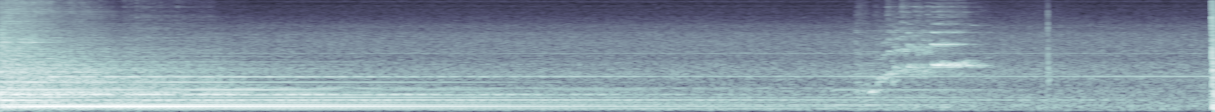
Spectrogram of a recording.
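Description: Acoustic guitar's final strummed chord ringing out and slowly dying away. A brief, rising squeak-like sound comes about four and a half seconds in.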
